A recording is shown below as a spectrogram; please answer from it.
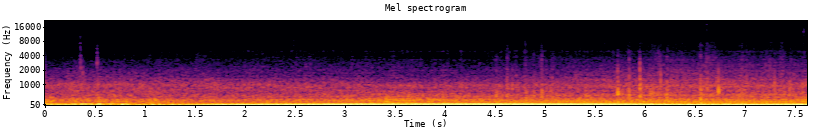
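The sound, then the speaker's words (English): A car slows as it takes a tight hairpin turn. Its engine gives a steady, deep rumble with a whirring hiss that swells slightly after the first couple of seconds and then holds level. “and the car slows as it makes the turn”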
